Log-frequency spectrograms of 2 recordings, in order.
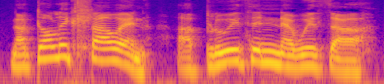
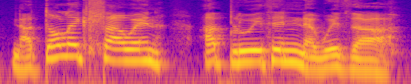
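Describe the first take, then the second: The two takes are said the same way.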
